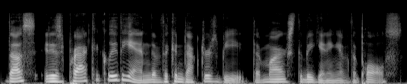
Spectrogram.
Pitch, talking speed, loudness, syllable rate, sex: 120 Hz, 250 wpm, -19 LUFS, 6.4 syllables/s, male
